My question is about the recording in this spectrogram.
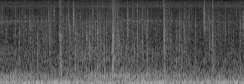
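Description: Campfire crackling in small scattered snaps over a faint steady low rumble of night ambience.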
